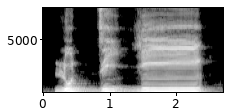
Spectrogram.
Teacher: جب ہم جیم کو یا سے ملا رہے ہیں تو یہاں آواز ناک میں نہیں لے کر جائیں گے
